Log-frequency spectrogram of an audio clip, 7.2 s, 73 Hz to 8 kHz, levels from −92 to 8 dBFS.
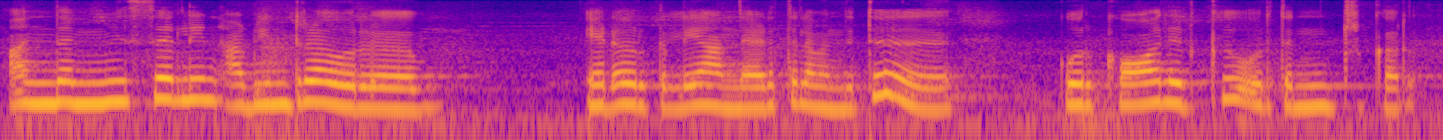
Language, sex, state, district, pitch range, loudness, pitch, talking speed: Tamil, female, Tamil Nadu, Namakkal, 220-255 Hz, -15 LUFS, 235 Hz, 115 wpm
